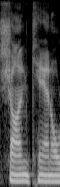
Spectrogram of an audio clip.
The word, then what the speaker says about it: Sean Cannell: I'm at Sean Cannell, rhymes with YouTube channel on all the platforms. That is SEAN, last name Cannell, CANNELL.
